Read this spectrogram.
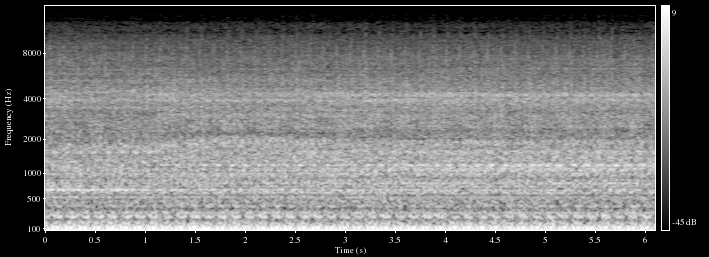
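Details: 2001 Cadillac DeVille cold start after new starter: smooth, even cold idle with a steady low hum, no knocks or misses; sounds healthy, owner says it sounds good.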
